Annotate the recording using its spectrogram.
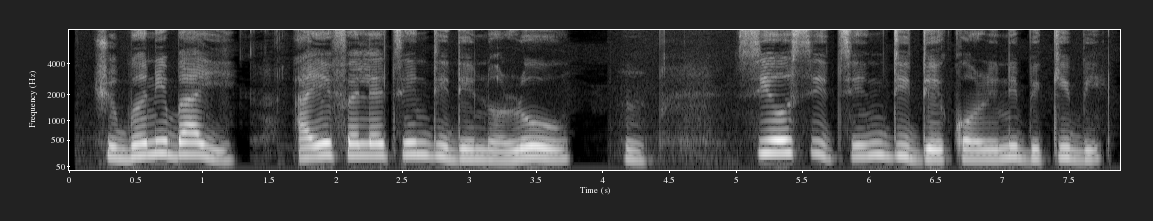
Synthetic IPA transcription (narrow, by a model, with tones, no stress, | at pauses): ʃu˨ɡ͡bɔ̃˨˦nĩ˦ba˦ji˨ | a˧je˦fɛ˦lɛ˦ti˦n̩˦di˦˨de˧nɔ̃˨ɾo˦o˧ | hũ˨ | si˦o˦si˦˨ti˨˦n̩˦di˦˨de˧kɔ̃˨˧ɾ̃ĩ˧nĩ˦bi˧ki˦bi˧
